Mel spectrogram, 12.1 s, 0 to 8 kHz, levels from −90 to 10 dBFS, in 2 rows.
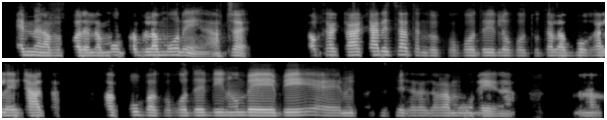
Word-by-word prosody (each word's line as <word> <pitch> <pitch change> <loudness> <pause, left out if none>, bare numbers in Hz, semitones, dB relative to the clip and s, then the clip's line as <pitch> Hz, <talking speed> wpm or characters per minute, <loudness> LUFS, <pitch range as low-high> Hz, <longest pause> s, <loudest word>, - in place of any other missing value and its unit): Eh 175 - +1
me 165 -2 +2
la 145 -1 +4
fa 150 +1 -7
fare 155 -1 +4
la 145 -1 +1
mu 160 +3 -3
proprio 165 +2 -2
la 165 - +8
murena, 135 -8 -1
cioè. - - +4 0.6
Ho - - +4
ca 180 - +1
ha 170 0 +7
accarezzato 185 0 +4
anche 150 -1 -10
il 145 - -13
coccodrillo 155 +1 -5
con 145 0 -10
tutta 150 +2 -6
la 150 0 +3
bocca 155 +1 -2
legata 155 -1 +2 0.4
a 160 -1 +2
Cuba, 160 -3 -2
coccodrillino 155 +2 -3
baby, 155 +1 +4
e 150 -3 -6
mi 145 +1 -4
faccio 150 - -30
uccidere 145 0 -11
dalla 145 +1 -4
murena. 135 -3 -4 0.6
No, 70 -1 -8
150 Hz, 170 wpm, -22 LUFS, 145-160 Hz, 0.6 s, la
